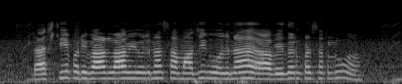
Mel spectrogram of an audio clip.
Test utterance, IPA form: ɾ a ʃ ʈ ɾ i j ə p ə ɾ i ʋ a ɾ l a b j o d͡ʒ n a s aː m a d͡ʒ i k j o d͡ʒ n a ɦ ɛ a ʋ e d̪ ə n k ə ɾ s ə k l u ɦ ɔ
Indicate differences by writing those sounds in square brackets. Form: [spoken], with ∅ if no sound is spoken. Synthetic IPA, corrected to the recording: ɾ a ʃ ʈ ɾ i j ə p ə ɾ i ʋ a ɾ l a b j o d͡ʒ n a s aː m a d͡ʒ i k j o d͡ʒ n a ɦ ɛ a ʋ e d̪ ə n k ə ɾ s ə k l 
